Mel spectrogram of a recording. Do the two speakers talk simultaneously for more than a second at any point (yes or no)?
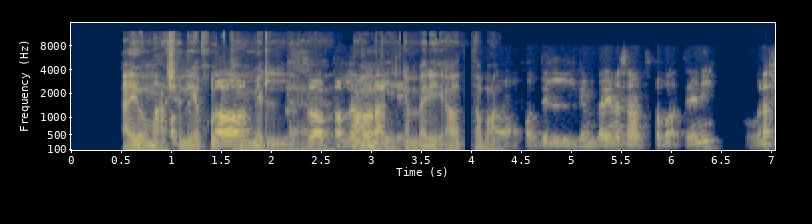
yes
